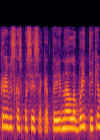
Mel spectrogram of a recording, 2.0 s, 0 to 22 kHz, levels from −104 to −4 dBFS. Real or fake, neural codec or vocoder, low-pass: real; none; 10.8 kHz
